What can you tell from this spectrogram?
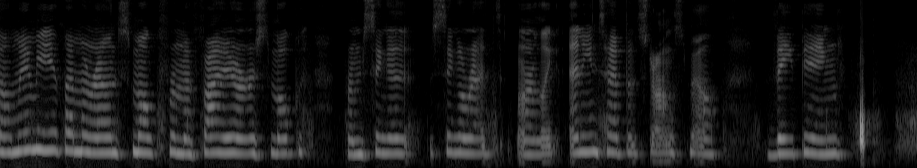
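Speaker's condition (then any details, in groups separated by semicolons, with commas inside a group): Cerebral palsy; wheelchair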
